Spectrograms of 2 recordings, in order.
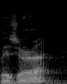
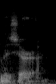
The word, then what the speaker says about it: Missouri: That's the way I was brought up, and the people around me called it Missouri, and it always seemed more comfortable to me to call it Missouri.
